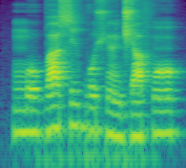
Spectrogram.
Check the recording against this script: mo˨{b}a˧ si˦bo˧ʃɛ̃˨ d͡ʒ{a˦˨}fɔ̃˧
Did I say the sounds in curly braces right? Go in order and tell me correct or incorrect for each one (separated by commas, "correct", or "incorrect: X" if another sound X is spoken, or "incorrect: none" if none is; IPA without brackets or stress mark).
correct, incorrect: a˨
